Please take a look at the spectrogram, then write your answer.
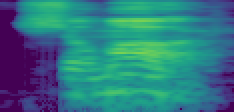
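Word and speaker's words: שמר: Shamar. Shamar. So he watched. How shamar. That's how you say it.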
